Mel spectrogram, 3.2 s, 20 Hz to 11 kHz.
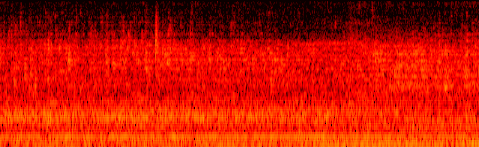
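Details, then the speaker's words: Small boat bilge pump rated about 1,100 gallons per hour draining accumulated water from a channel into its well: a steady low hum with water gushing and splashing. It runs evenly and pumps fast and normally. "And look how fast now. Again, this little pump is only designed to pump 1,000 what is it? 1,100 gallons per hour."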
